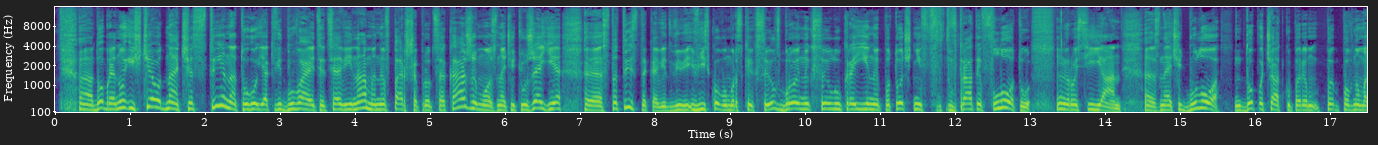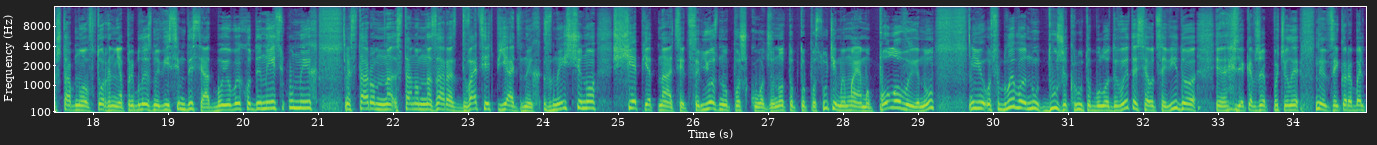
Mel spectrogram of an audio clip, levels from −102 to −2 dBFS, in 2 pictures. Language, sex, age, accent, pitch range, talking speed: Ukrainian, male, 40-59, native, 155-200 Hz, 130 wpm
